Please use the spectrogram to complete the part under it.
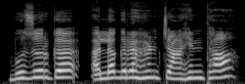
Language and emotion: Sindhi, neutral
